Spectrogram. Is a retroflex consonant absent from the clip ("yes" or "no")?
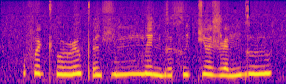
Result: no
